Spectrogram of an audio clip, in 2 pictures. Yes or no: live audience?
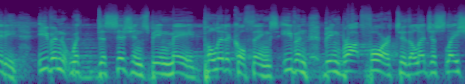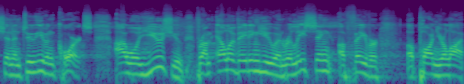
yes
